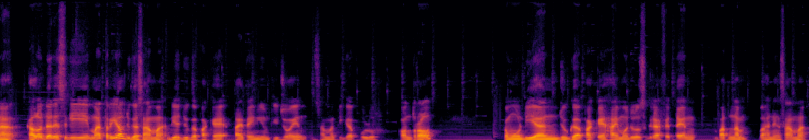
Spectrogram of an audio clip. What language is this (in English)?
Indonesian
